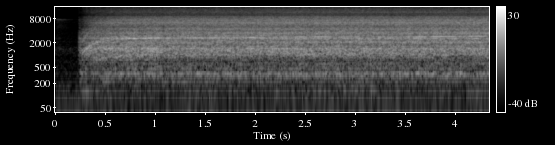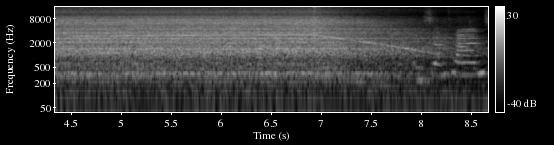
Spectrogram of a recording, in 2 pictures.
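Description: Food processor blending a veggie burger mixture, a loud steady motor whine that starts abruptly, runs continuously for several seconds, then cuts off near the end.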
